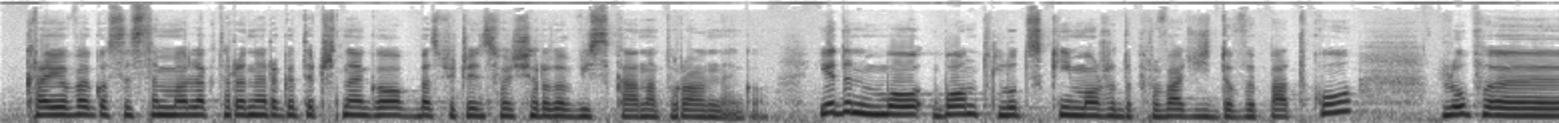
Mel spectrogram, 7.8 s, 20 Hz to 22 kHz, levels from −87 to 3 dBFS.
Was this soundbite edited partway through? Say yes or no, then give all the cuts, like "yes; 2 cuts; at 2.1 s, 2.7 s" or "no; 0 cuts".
no; 0 cuts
